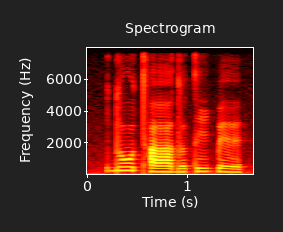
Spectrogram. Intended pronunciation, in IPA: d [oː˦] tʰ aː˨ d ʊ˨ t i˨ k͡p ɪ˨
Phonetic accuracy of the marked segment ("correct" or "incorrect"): correct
